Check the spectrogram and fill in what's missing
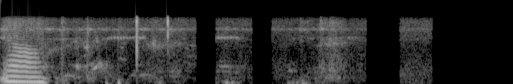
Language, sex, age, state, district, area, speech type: Dogri, female, 30-45, Jammu and Kashmir, Reasi, rural, conversation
